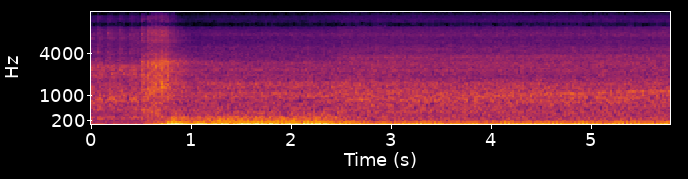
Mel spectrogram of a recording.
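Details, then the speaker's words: Ford 6.0 diesel pickup started after oil and fuel filter change and key-cycle priming: cranks, fires quickly, flares briefly, then settles to a steady even low rumble with no misses or knocks; normal. "all right i've cycled this key a few times now so it should all be charged should i say should hopefully there's no issues we'll give it a try see if it'll start"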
